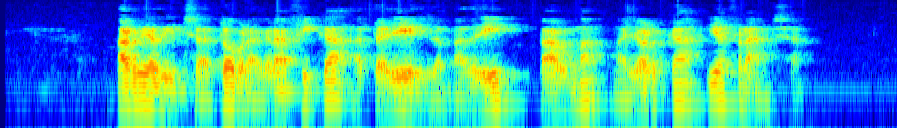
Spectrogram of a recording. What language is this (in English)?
Catalan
